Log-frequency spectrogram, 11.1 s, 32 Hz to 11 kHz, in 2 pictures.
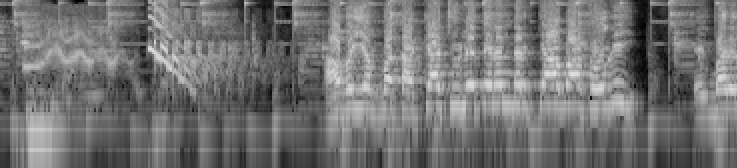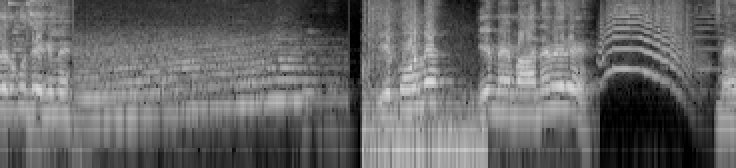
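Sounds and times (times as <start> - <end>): rising siren-like tone: 6.1 - 8.2.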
